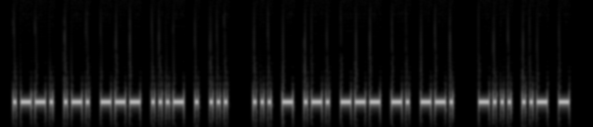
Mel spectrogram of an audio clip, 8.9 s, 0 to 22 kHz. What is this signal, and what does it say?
Morse code, heard as a keyed tone, about 22 wpm, 700 Hz. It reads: PROVES STRONG BUT
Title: Pangram Challenge v2 - 22wpm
